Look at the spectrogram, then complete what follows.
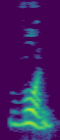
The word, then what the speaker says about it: won: Third form, यहाँ पे विन base verb है, इसकी थर्ड फॉर्म है वोन। वुड हैव वोन, एक्चुअली इसे वन कहते हैं, वुड हैव वन। ठीक है, इसका प्रोनाउंसिएशन है वन।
